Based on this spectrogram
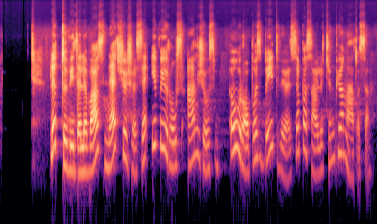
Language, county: Lithuanian, Vilnius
